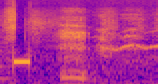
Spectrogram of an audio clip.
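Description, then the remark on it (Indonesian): A short, loud electronic telephone dialing beep, followed by a lower brief tone and a faint, steady high whine, with no voices. “Telepon Andre. kring kan saja dulu itu.”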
